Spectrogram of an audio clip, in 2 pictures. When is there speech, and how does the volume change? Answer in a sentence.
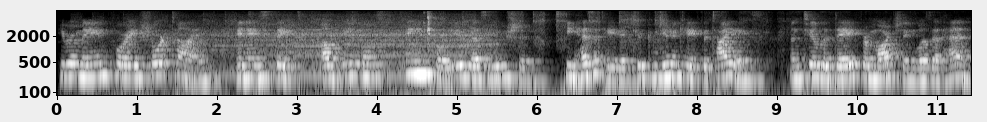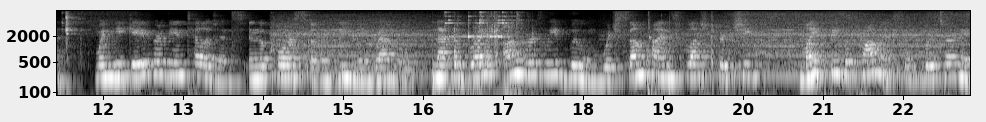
The speech can be heard from 0.0 to 22.8 s, at a steady volume.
